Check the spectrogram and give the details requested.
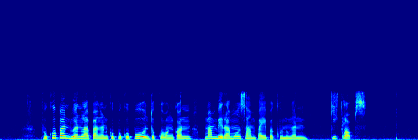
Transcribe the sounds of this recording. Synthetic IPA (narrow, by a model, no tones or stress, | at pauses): b̥ṳkupand̪uanlapaŋankupukupuːnt̪ʊkwəwəŋkɔnmambeɾamusampajpəɡ̥ṳnuŋan | kiklɔps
